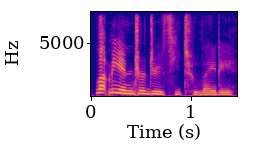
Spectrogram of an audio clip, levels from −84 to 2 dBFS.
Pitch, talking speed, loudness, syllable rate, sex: 235 Hz, 245 wpm, -18 LUFS, 7.4 syllables/s, female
